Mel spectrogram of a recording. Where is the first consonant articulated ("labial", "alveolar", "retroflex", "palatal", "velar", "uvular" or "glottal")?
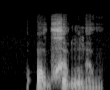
glottal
